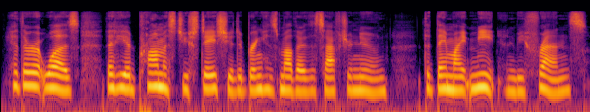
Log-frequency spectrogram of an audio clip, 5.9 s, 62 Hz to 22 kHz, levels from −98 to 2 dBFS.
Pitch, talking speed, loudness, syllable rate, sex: 205 Hz, 215 wpm, -17 LUFS, 5.7 syllables/s, female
